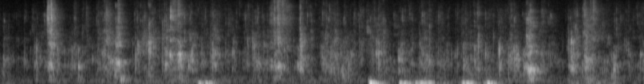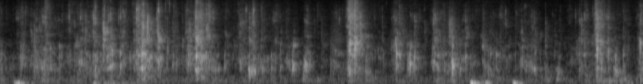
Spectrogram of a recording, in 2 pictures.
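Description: A dog chews wetly and noisily, close to a microphone, with crunching and smacking.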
